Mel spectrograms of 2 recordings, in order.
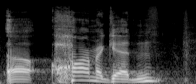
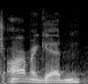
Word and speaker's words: Armageddon: It's pronounced in the Greek with a H, a little rough breathing. You add an H in transliteration, but Armageddon, if you want to be more accurate in the Greek pronunciation. We normally in the English, Armageddon, leave out the H.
